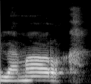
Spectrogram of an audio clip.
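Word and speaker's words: Lamarck: and Gene bapti Lamar Lamar is not M K it is m c so the pronunciation should be Lamar Lamar gave theory of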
